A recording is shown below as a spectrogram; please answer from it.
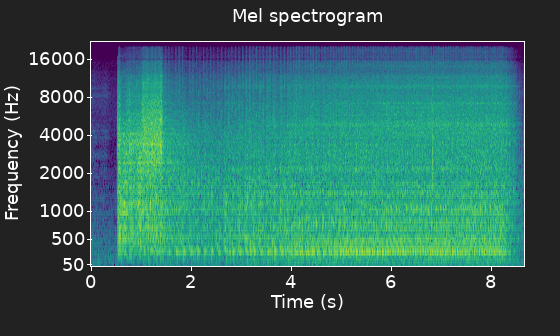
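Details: BMW R850R boxer after cam chain tensioner replacement: fires promptly with a brief rev, then settles into smooth, even idle with no clatter or rattle at start-up; sounds healthy.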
